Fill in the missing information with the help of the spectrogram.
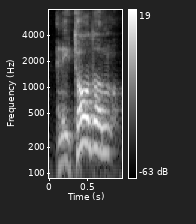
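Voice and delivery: usual speaking voice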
